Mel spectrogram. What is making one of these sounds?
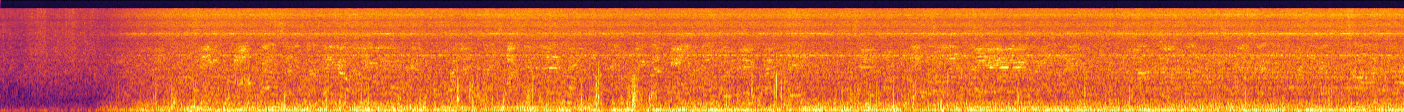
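Water splashes and rushes against a boat's hull.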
